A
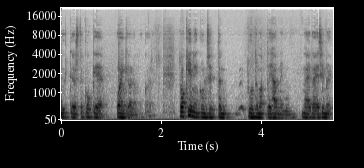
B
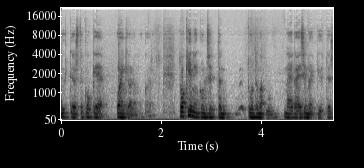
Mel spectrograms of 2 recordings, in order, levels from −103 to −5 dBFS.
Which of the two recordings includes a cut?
B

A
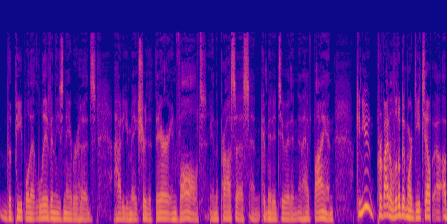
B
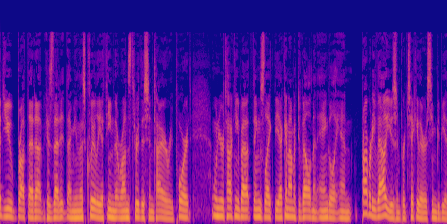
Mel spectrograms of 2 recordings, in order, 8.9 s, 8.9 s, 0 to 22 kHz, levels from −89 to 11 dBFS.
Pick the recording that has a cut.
A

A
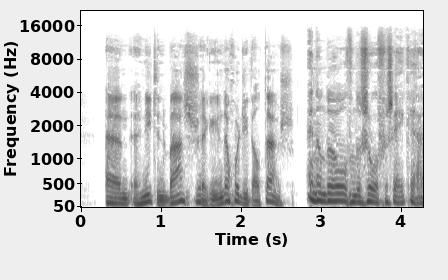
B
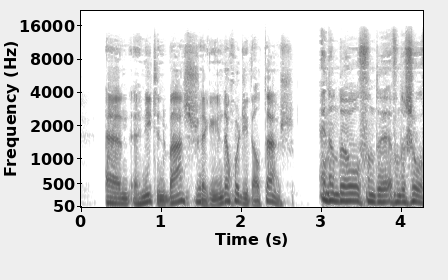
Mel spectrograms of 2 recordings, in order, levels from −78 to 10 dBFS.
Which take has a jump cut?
A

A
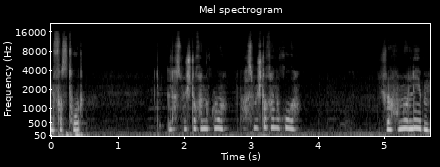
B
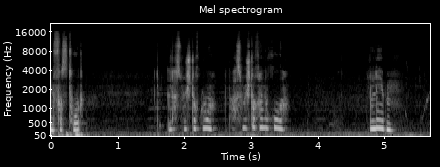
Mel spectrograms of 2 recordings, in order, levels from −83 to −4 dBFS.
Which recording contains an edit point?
B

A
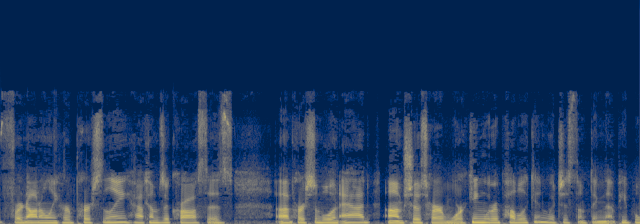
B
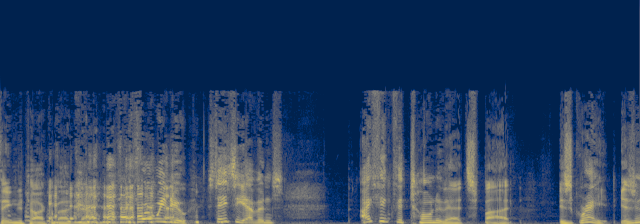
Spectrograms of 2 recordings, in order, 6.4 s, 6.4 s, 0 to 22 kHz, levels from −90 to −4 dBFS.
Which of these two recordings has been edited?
A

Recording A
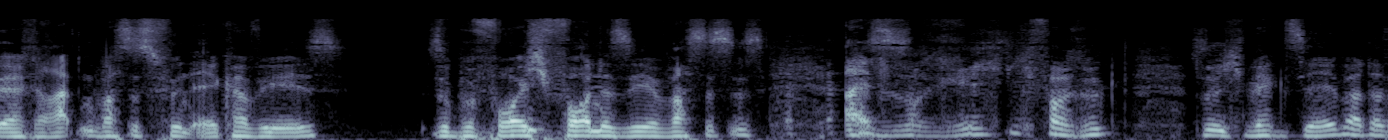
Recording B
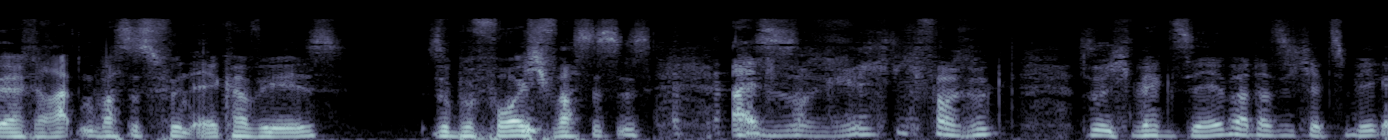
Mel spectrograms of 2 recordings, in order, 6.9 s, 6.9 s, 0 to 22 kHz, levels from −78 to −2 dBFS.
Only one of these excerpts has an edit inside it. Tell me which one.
B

